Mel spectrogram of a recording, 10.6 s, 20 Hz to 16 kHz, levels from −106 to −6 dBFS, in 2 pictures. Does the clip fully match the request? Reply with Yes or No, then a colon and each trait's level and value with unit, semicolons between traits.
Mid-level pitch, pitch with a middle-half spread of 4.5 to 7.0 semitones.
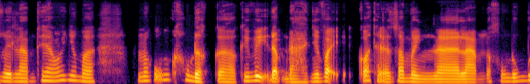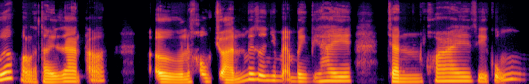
Yes: medium, 155 Hz; average, 4.9 semitones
